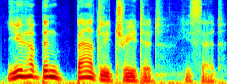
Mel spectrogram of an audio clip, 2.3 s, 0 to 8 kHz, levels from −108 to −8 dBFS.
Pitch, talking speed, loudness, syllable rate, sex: 120 Hz, 185 wpm, -17 LUFS, 4.5 syllables/s, male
